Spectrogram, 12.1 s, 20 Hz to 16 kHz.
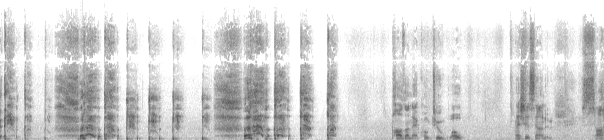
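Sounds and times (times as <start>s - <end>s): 
speech: 0.0s - 0.5s, 1.6s - 2.7s, 7.9s - 9.4s, 10.3s - 12.0s
person in a harsh raspy coughing fit: 0.0s - 6.8s.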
